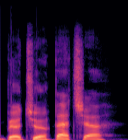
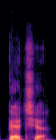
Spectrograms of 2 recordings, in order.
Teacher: the T sound at the end of bet and the J sound at the start of you blend together to make a T sound.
